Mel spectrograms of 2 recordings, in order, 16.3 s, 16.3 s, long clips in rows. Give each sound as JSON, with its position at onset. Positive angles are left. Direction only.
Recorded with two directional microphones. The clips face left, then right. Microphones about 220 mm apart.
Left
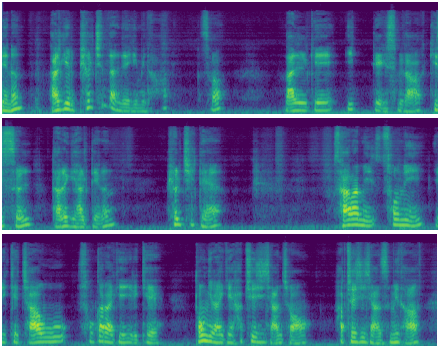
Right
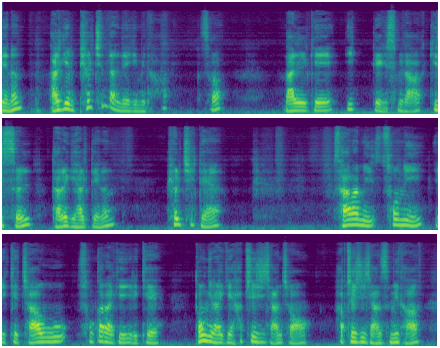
{"t": 0.0, "sound": "speech", "side_deg": -50}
